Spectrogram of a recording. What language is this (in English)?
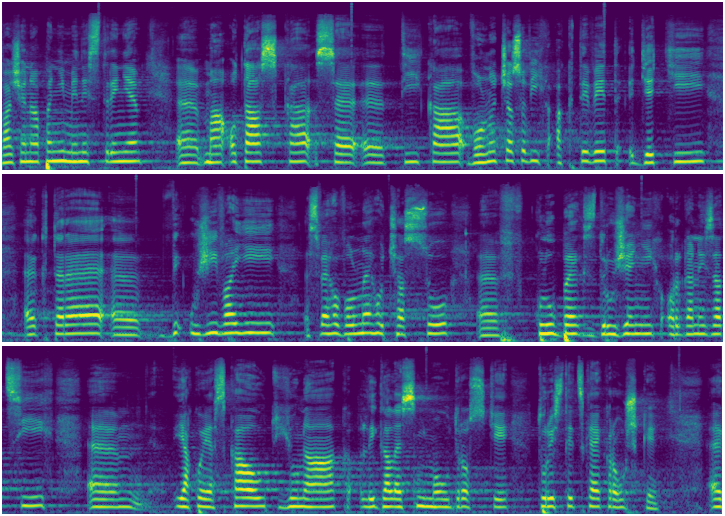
Czech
